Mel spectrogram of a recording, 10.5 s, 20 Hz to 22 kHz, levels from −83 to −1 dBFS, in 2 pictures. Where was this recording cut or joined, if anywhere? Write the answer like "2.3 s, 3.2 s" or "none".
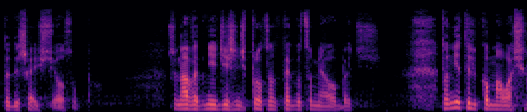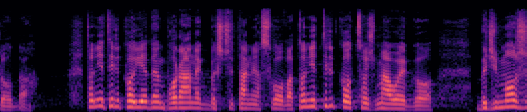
4.4 s, 6.1 s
